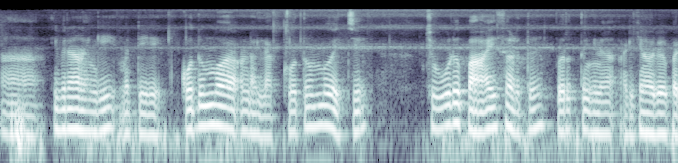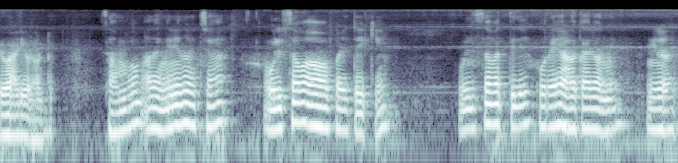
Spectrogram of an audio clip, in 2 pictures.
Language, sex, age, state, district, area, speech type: Malayalam, male, 18-30, Kerala, Kollam, rural, spontaneous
